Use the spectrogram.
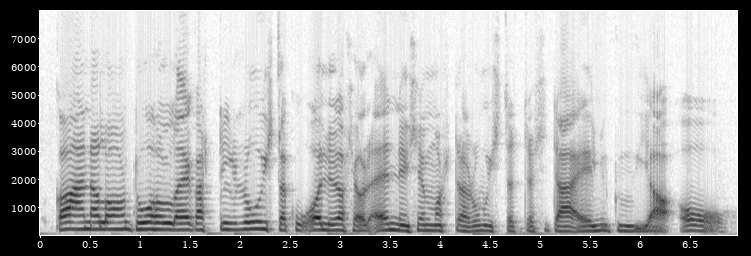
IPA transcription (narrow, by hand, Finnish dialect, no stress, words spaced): kɑˑenɑloːn tuohol leːĭkɑtːiːr ruistɑ kuʔ ʔolʲ jɑ se ol enːen̞ semːostɑ ruistɑ ĕtːæ sitæˑ eˑi̞ nykyˑjæːʔ ʔoː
